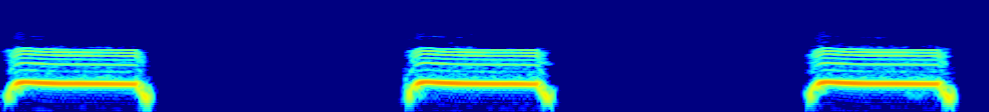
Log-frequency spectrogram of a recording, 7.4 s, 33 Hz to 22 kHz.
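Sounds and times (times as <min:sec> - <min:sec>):
cell phone vibrating on a blanket: 0:00.0 - 0:01.2, 0:03.0 - 0:04.2, 0:06.0 - 0:07.2.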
